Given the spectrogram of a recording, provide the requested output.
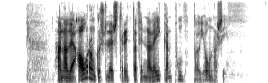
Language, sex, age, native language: Icelandic, male, 50-59, Icelandic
